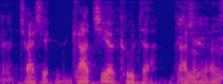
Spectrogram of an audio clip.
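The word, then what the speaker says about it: Gachiakuta: And Gachi Akatsu is how you say it? Gachi Akuta.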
